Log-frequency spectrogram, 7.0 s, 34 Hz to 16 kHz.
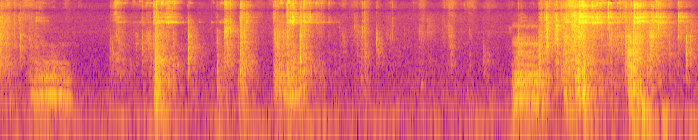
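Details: British Shorthair kittens, 43 days old, two golden boys, a blue boy named Azej and a golden girl, indoors during a photoshoot and playtime with crinkly paper, balls and tunnels; short low mews open the clip and return near five seconds amid rustling and thumps.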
